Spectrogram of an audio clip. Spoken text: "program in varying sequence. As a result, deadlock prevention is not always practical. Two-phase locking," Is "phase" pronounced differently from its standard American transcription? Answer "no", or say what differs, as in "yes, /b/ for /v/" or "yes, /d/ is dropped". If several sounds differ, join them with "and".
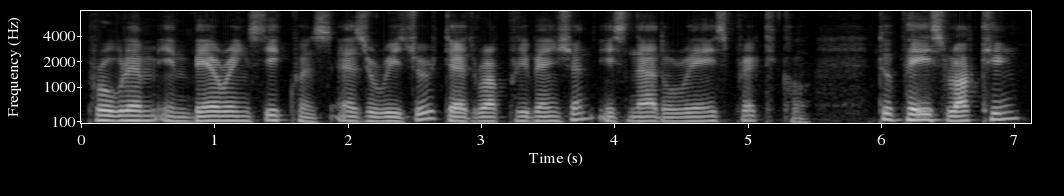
yes, /p/ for /f/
